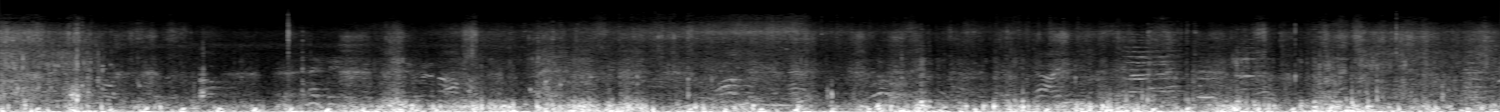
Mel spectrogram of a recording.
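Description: Mountain bike riding a waterlogged, muddy trail: a steady low rumble of wind buffeting the handlebar-mounted camera's microphone, mixed with tyre and frame noise over wet ground and through puddles.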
